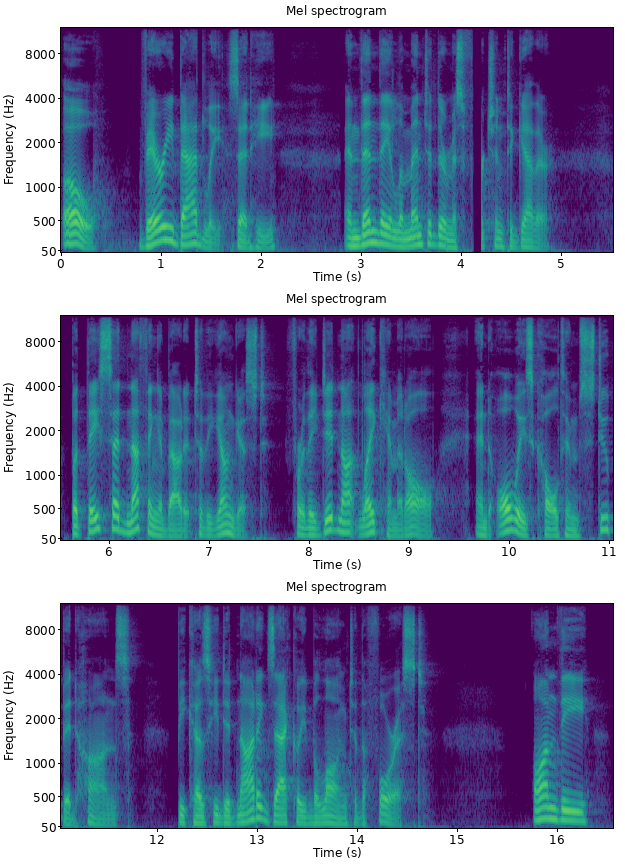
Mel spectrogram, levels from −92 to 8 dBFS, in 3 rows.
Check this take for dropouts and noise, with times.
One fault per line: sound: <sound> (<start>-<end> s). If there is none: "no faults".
sound: dropout (4.1-4.2 s)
